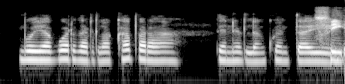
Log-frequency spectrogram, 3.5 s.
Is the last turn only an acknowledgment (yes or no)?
no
